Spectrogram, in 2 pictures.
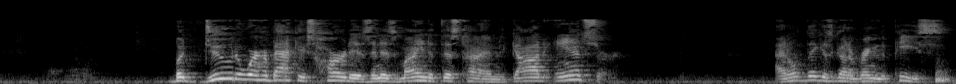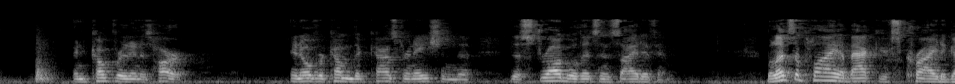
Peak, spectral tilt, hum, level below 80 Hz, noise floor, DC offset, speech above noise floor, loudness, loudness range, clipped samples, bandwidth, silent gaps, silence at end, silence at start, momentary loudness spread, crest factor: -6 dBFS; -5.5 dB/octave; none; -54 dBFS; -53 dBFS; under 0.1%; 29 dB; -24 LUFS; 7 LU; under 0.1%; 8.8 kHz; none; 0 s; 0.05 s; 13 LU; 20 dB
